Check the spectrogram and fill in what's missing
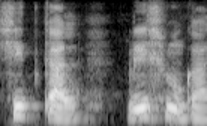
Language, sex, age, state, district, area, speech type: Bengali, male, 18-30, West Bengal, South 24 Parganas, rural, spontaneous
